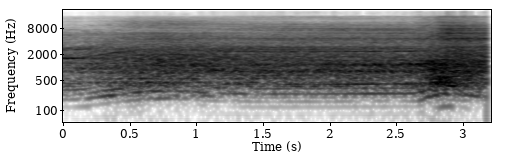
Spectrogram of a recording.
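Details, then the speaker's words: Supercharged Nissan Maxima started with the hood opened to hear it: engine revs with a smooth, rising whir following engine speed; ordinary supercharger whine. "i want to hear that supercharger or squeal like a school okay first of all we're going to start it so martin is going to start the car then we're going to open up the hood [Applause] [Applause] so you can hear the supercharger"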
